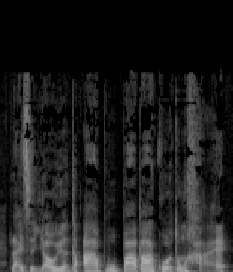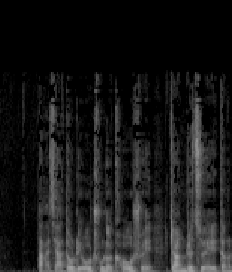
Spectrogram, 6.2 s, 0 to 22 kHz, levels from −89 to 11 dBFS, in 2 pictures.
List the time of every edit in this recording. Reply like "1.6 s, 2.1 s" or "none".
none

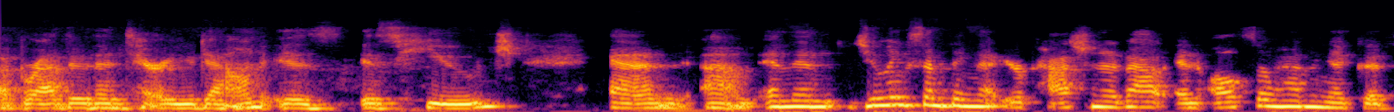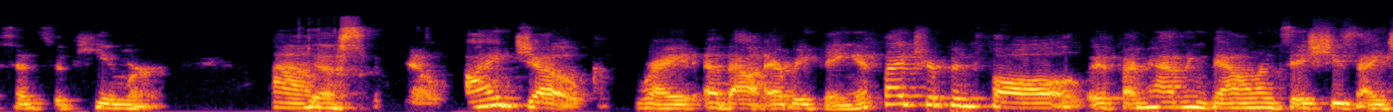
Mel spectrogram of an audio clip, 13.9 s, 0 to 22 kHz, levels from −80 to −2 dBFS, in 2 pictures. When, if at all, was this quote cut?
none

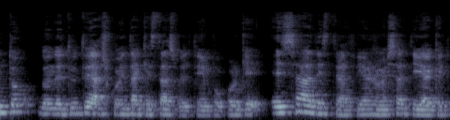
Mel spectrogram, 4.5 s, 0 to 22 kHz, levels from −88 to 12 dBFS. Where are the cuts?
1.8 s

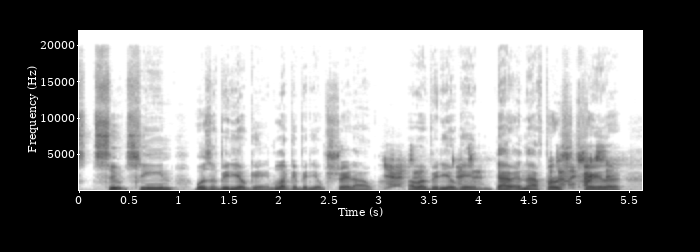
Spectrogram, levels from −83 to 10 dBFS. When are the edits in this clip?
2.0 s, 2.5 s

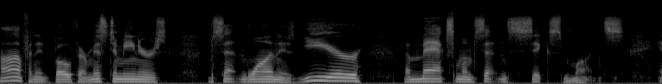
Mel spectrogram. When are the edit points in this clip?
2.1 s, 2.5 s, 2.9 s, 5.1 s

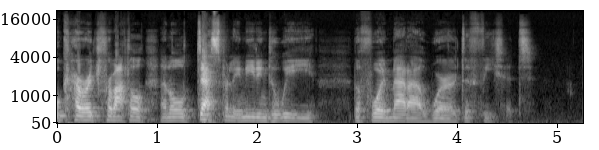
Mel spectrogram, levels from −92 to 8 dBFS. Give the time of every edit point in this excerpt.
none

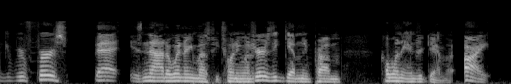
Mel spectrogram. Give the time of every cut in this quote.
2.5 s

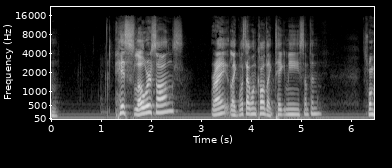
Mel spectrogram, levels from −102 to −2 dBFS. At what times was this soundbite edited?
2.9 s

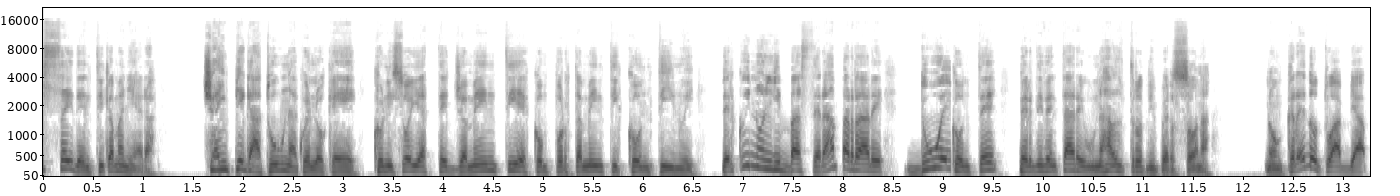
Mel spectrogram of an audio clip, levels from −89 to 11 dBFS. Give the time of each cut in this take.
2.5 s, 3.2 s, 6.6 s, 9.1 s, 9.7 s, 11.0 s

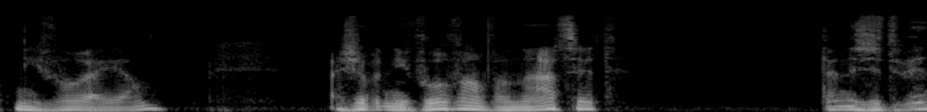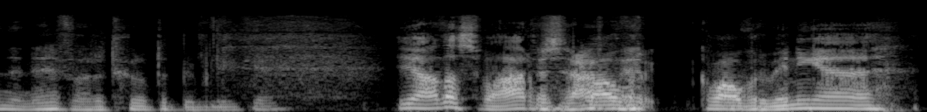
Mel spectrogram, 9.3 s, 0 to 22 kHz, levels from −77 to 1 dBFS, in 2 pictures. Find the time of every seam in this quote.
none

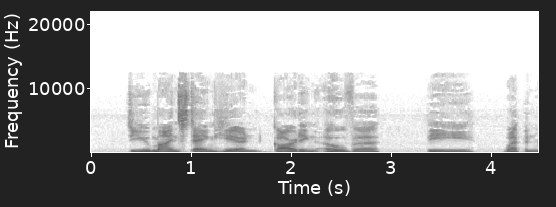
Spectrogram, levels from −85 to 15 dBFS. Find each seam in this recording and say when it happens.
none

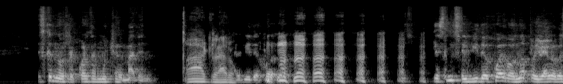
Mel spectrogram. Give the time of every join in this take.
4.6 s

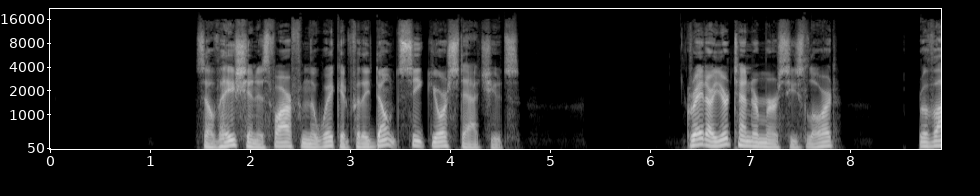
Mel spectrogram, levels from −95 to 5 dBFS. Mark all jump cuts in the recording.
none

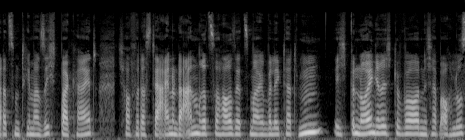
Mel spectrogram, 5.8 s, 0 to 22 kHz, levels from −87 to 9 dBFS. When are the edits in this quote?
1.4 s, 4.1 s

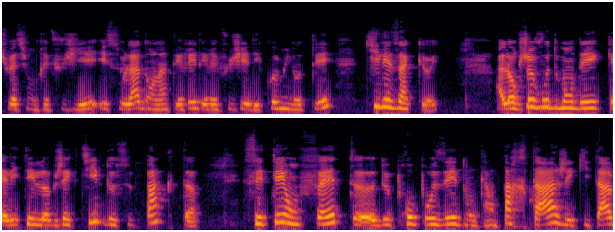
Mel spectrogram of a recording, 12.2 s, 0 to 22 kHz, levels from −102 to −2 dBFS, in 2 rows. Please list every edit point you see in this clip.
none

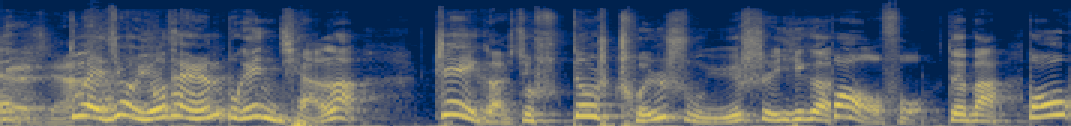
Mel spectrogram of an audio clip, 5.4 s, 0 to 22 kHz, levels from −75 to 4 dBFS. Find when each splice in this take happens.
none

